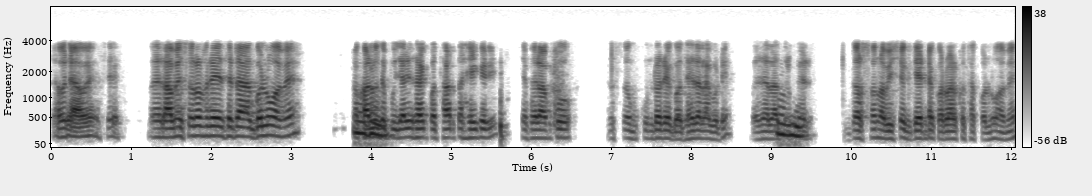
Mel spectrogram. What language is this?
Odia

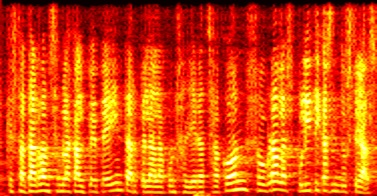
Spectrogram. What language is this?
Catalan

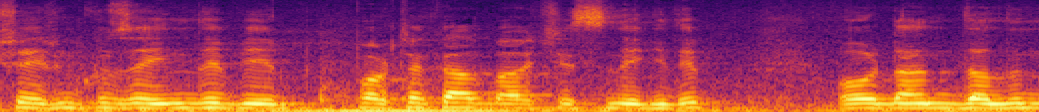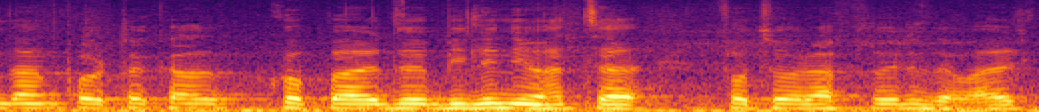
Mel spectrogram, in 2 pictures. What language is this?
Turkish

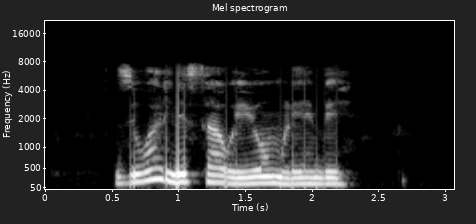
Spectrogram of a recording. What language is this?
Ganda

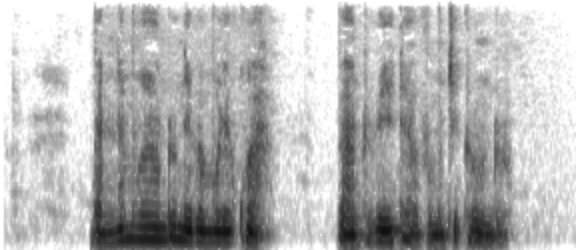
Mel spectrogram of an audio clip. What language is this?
Ganda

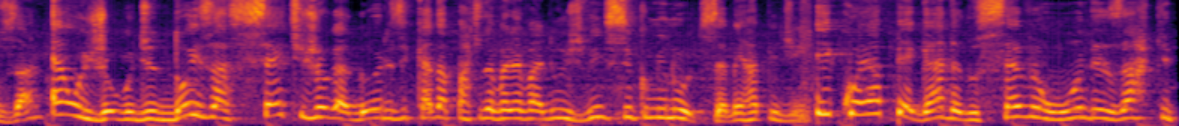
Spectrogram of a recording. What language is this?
Portuguese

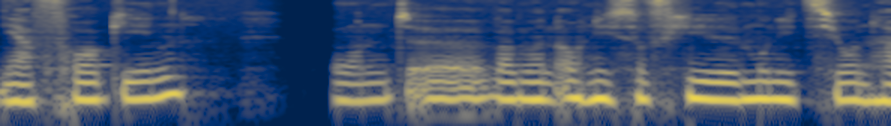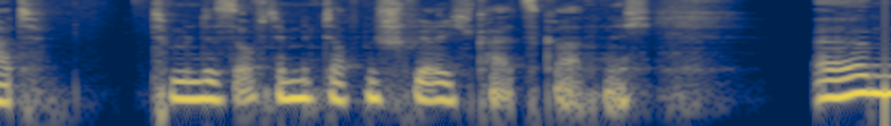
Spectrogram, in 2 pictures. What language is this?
German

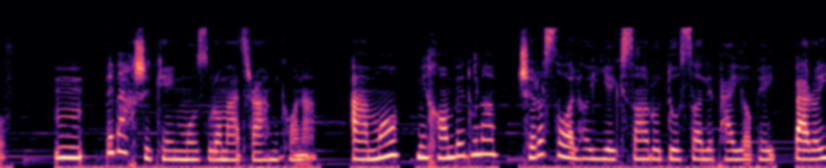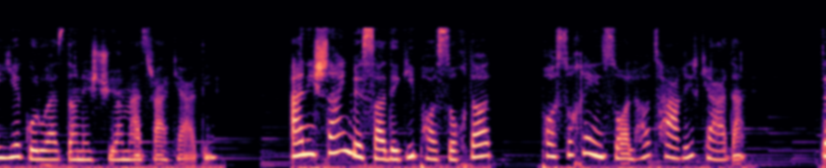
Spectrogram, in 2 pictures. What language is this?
Persian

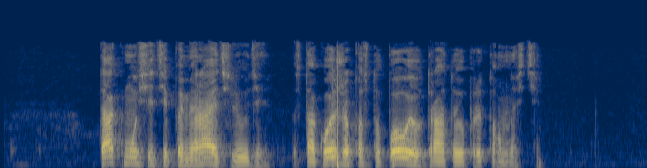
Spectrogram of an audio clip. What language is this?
Belarusian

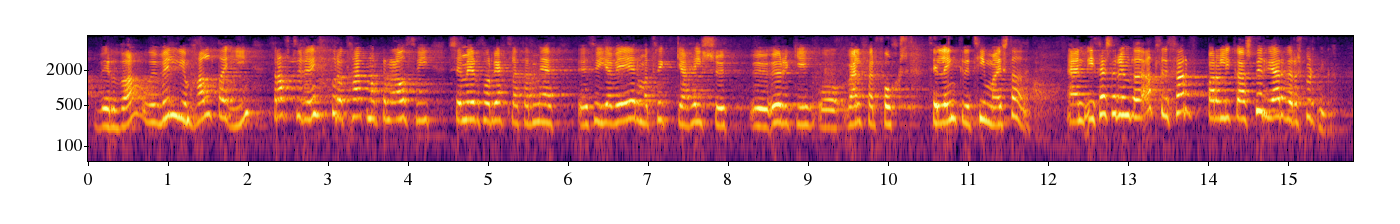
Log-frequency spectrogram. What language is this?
Icelandic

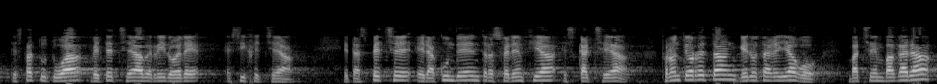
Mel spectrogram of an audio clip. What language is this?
Basque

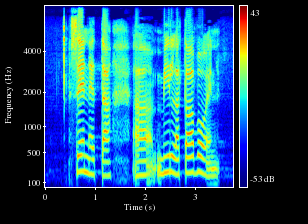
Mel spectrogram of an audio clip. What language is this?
Finnish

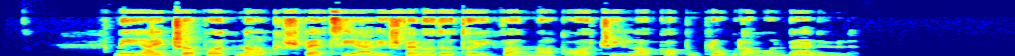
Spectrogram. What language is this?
Hungarian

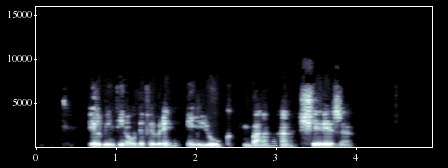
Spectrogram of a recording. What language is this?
Catalan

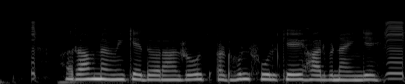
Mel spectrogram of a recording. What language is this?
Hindi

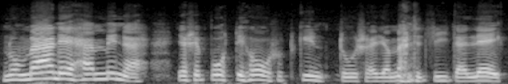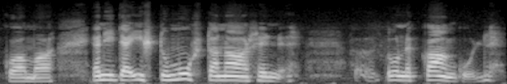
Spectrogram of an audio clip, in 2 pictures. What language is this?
Finnish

